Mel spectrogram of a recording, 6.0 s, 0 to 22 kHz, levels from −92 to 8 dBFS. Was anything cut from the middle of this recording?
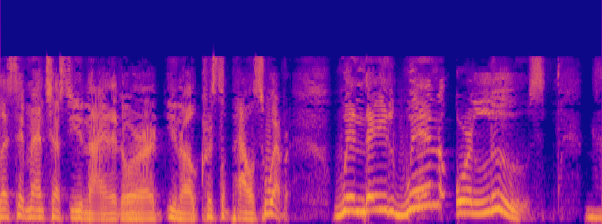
no; 0 cuts

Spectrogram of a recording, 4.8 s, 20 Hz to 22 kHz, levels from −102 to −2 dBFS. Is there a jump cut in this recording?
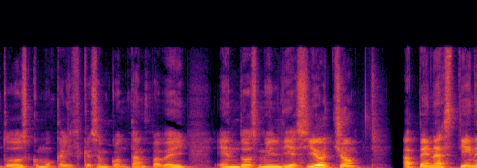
no; 0 cuts

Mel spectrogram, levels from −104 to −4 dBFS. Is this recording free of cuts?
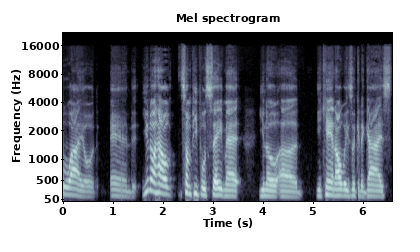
yes; 0 cuts

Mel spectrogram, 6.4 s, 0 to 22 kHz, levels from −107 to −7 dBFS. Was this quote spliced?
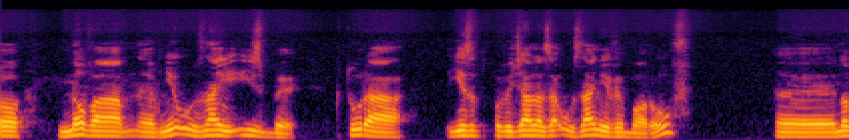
yes; 1 cut; at 1.2 s

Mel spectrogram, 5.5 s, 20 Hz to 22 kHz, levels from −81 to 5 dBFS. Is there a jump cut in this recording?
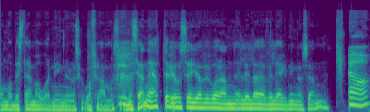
no; 0 cuts

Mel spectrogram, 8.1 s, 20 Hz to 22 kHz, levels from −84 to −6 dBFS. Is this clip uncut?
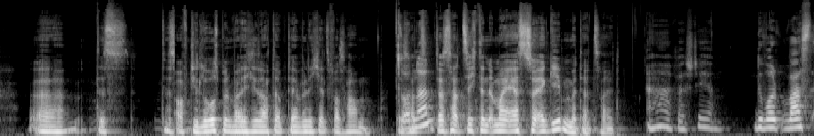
no; 2 cuts; at 1.7 s, 2.9 s

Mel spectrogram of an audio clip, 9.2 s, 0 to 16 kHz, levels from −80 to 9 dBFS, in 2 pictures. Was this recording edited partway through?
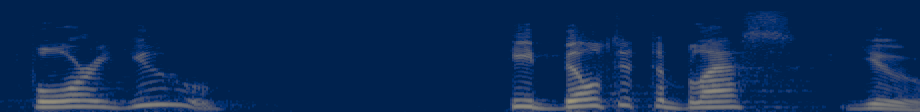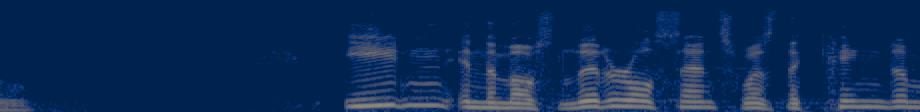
no; 0 cuts

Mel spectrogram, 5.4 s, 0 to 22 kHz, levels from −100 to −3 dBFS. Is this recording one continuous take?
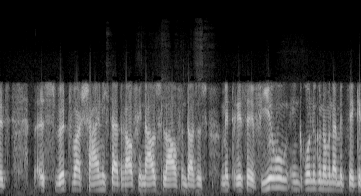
no; 1 cut; at 3.3 s

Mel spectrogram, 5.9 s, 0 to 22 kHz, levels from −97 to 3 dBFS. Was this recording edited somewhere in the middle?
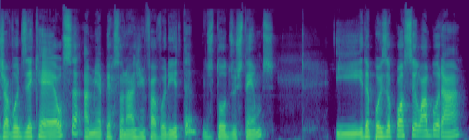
no; 0 cuts

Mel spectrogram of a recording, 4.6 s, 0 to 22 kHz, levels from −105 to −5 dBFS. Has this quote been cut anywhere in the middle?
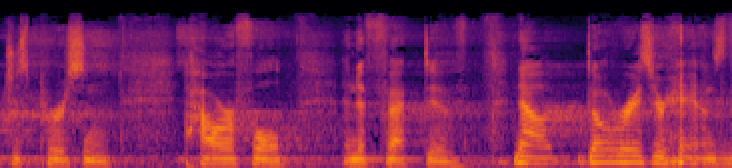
yes; 1 cut; at 1.1 s

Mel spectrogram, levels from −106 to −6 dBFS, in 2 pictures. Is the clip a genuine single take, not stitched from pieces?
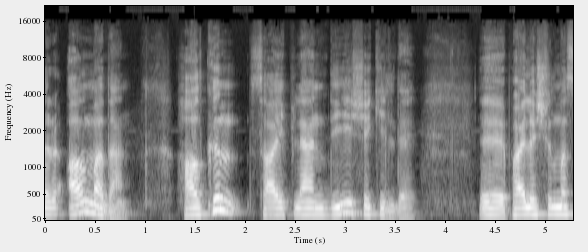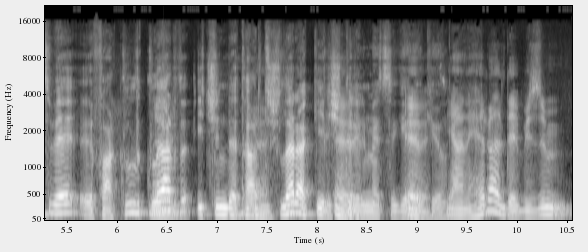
yes; 0 cuts

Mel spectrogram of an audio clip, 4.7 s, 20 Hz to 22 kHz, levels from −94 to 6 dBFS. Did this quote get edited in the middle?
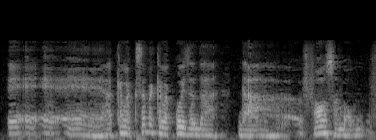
yes; 1 cut; at 2.9 s

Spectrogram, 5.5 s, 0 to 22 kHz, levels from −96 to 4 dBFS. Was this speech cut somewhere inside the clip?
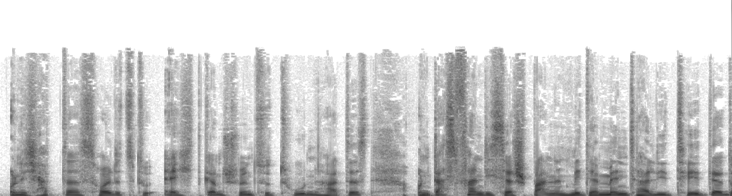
yes; 1 cut; at 1.0 s

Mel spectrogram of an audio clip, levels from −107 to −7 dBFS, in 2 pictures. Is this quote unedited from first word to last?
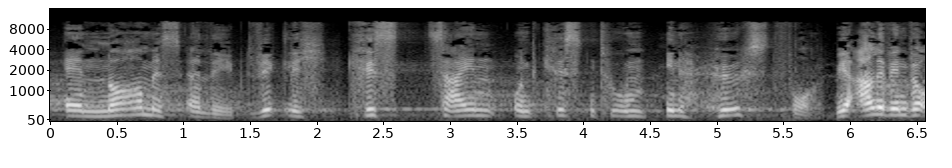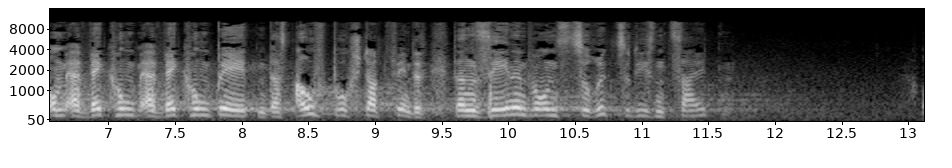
no; 5 cuts; at 2.2 s, 4.6 s, 5.8 s, 7.2 s, 8.4 s

